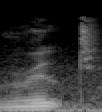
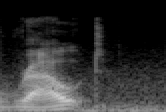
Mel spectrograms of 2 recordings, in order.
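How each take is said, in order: First: It is said like the plant word root. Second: It is not said like the plant word root. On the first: This is how many other people say it. "Root to me means like the root of a plant" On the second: This is the speaker's own preferred way. "I prefer route"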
